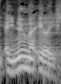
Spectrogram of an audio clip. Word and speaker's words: Enuma Elish: I'm writing that up now because it's the Enuma Elish. That's how you say it, pronounce it.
